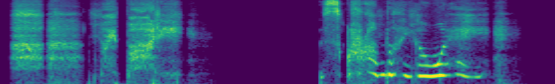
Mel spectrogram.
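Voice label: Vox Dead, English; kingsraid; voices heroes en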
